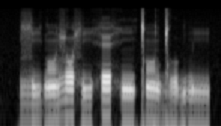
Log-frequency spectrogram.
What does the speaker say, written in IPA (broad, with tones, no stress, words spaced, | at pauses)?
ɮi˨ɡɔ̃˨ɮɔ˦ɬ i˨hɛ˦hĩ˨ ǀɔ̃˦ɡ͡ǀo˦˨ɡmi˦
